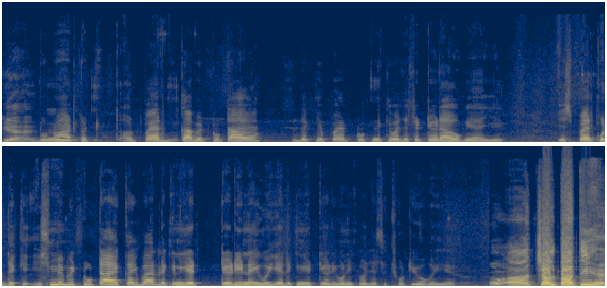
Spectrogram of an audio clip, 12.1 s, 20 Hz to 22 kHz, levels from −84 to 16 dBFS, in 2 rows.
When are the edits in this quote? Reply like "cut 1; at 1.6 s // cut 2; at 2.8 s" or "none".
none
